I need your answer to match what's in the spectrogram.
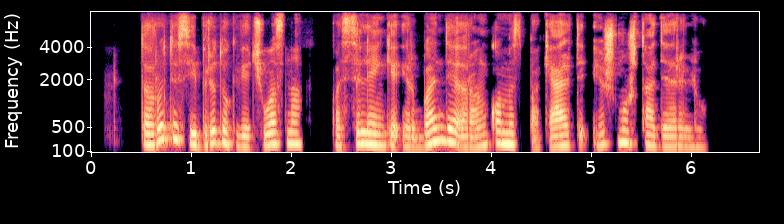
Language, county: Lithuanian, Tauragė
